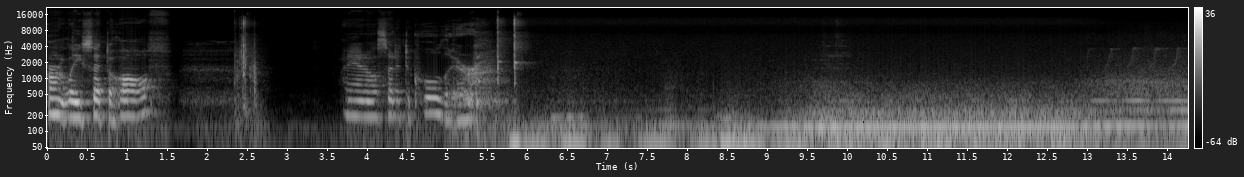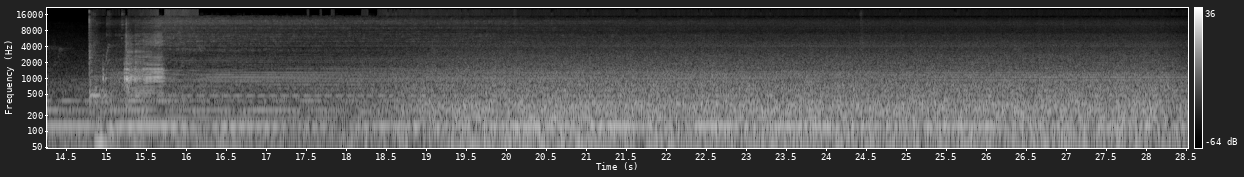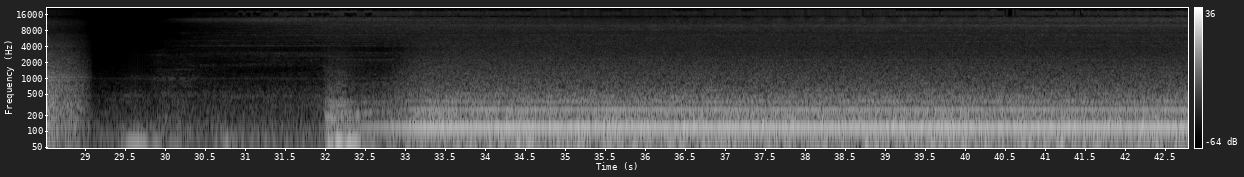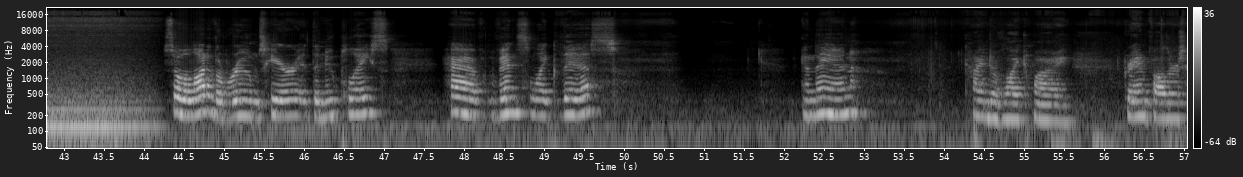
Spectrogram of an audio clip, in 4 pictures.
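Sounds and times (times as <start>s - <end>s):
air conditioner hum: 3.7s - 29.1s, 32.4s - 57.0s
rushing air from blower: 14.8s - 29.0s, 31.6s - 44.2s.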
